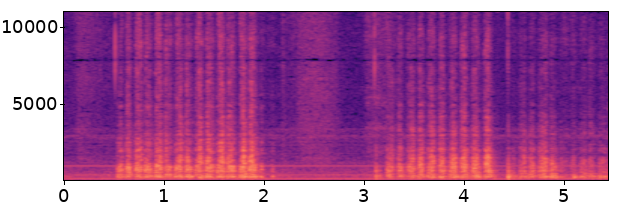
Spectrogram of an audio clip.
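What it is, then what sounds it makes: Pen scratching on a paper sketch pad. A metal ballpoint pen, held low and flat, scratches rapid back-and-forth hatching strokes across a large sheet of white drawing paper resting on a firm board. Two bursts of quick, rhythmic, dry scratching, separated by a short pause, sit over a faint steady low hum.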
